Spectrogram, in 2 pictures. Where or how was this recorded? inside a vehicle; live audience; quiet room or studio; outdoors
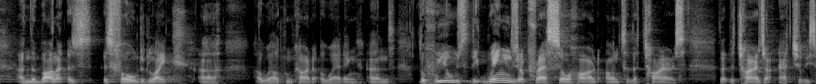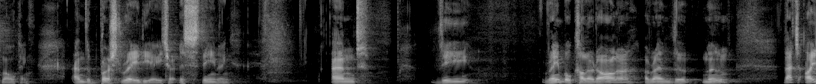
live audience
